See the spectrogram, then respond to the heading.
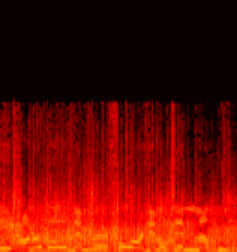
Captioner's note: applause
